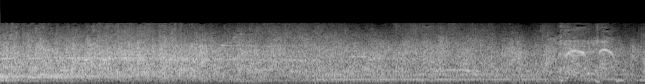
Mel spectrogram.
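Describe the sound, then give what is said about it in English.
Sustained applause from a studio audience at a panel game show: a dense, steady clatter of many hands clapping that holds at an even, fairly loud level for the whole span. “Well, that uh, ovation from the audience puts you just in the lead”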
